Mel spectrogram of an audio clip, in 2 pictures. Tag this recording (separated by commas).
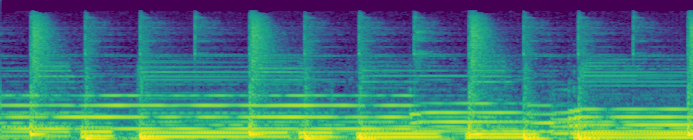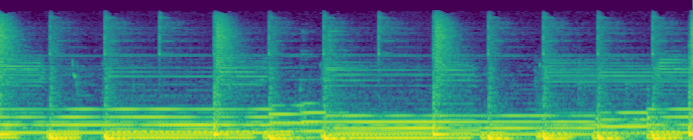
Music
